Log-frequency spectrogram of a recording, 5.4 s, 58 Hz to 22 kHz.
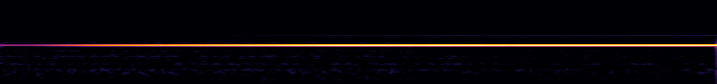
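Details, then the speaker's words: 1949 Westinghouse H-104 7-tube radio speaker tested from an audio generator at 31 volts, 200 mA, field coil 22% low in DC resistance: clean, steady tone near 900 Hz, no buzz or rattle; speaker operating properly. "So it's 31 volts, and you can hear that it is operating properly."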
